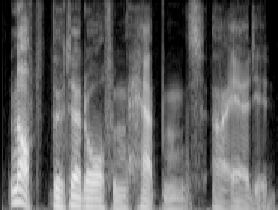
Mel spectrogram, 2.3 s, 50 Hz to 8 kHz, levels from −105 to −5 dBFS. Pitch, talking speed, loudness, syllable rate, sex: 100 Hz, 180 wpm, -21 LUFS, 5.0 syllables/s, male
